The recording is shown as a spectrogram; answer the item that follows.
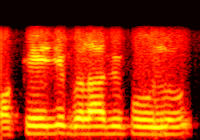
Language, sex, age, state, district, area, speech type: Telugu, male, 45-60, Andhra Pradesh, Krishna, rural, conversation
